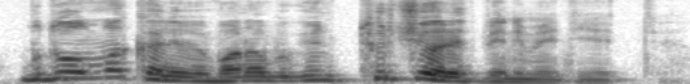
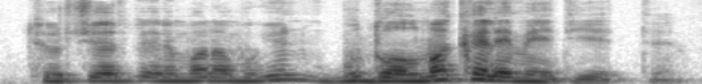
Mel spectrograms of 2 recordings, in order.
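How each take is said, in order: First: The stress falls on the word öğretmenim. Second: The stress falls on the word kalemi. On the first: The teacher is the one who gave it. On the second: It was the fountain pen that was given.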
